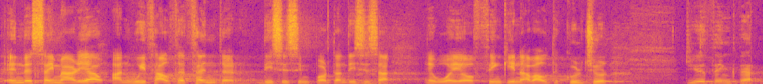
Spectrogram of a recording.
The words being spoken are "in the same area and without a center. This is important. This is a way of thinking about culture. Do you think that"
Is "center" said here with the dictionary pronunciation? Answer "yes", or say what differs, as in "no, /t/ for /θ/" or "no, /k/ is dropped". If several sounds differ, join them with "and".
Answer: no, /θ/ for /s/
